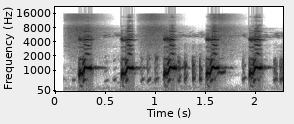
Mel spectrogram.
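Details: White-breasted Waterhen decoy call used for night bird trapping: loud, harsh croaking notes about twice a second, with softer clucking sounds in between.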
